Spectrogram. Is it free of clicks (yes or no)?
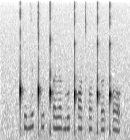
no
